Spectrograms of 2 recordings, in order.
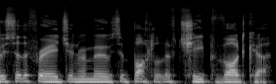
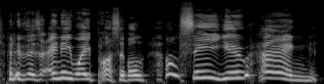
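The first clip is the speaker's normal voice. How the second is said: high-pitched, mounting indignation; scandalised tirade, climbing in pitch; outraged threat; 10 semitones higher than usual. Acted. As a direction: threaten furiously, building higher to the end. Irons threatens Max furiously.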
